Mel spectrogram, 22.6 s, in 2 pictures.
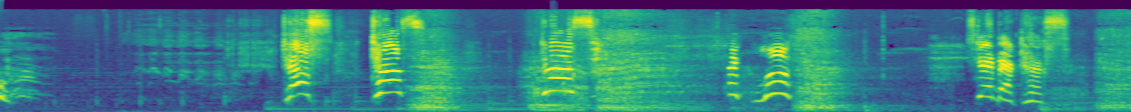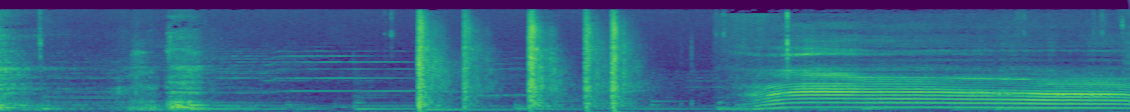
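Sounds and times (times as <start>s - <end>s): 
laughter: 0.0s - 4.4s
tiger growling: 2.6s - 9.4s, 10.4s - 13.8s, 18.5s - 22.6s
speech: 9.9s - 10.7s.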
